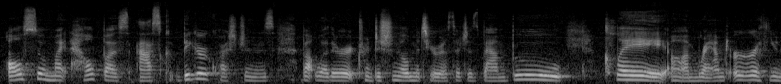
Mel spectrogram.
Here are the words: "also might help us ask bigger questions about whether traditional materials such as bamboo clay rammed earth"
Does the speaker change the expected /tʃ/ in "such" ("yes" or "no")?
no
